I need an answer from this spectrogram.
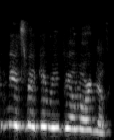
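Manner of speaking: high, whiny mock echo of the line. Wife echoing husband's joke in a high whiny mock voice. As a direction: toss it back in a squeaky teasing voice. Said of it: "I'm like".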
